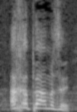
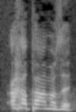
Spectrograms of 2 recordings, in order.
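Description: Both takes have the same delivery.

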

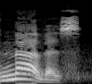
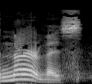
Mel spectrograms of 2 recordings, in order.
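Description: First: British nervous, higher, with no r at all; British pronunciation. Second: American nervous, r in the first syllable only; American pronunciation. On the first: Teacher contrasts the two accents, British nervous without r. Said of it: "英国是nervous". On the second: Teacher contrasts the two accents, American nervous with r. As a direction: say nervous the American way, ner curled. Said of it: "美国是nervous". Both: Shown as a demonstration.

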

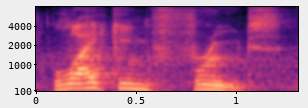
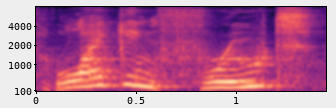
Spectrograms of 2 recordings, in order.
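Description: First: Said in the usual way. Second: Drawn-out, high incredulous "Liking fruit"; mocking disbelief. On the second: Shown as a demonstration. Mocking a nerdy fan reading the line. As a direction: stretch "Liking" up in scornful disbelief.

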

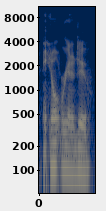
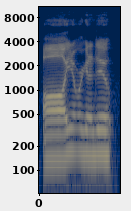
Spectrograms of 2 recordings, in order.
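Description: First: Said in the usual way. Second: Eager, scheming lift; sudden excitement. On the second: Real, not acted. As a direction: voice jumps up with a fresh idea. Sudden idea, excited repeat.

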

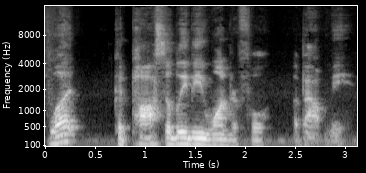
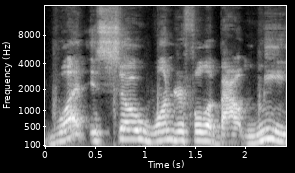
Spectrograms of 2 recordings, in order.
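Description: First: Defeated, quiet self-pity; self-doubting. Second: Open, upbeat asking; light, confident wondering; hopeful self-question. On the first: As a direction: lower and softer, deflated. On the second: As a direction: ask it with real curiosity about yourself. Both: Shown as a demonstration. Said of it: "do you hear the difference in my expression".

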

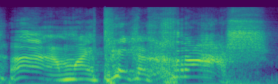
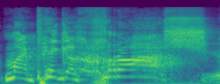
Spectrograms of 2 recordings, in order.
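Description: First: Wailing. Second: Wailing higher. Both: Acted. Repeated wailing line.

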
